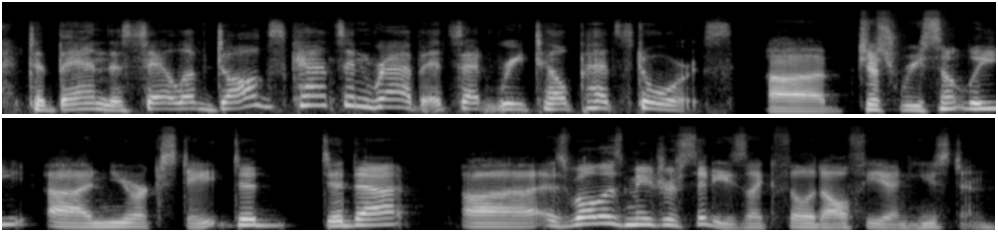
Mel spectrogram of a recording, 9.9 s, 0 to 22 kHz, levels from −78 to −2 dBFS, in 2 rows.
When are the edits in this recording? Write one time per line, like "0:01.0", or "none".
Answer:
0:03.7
